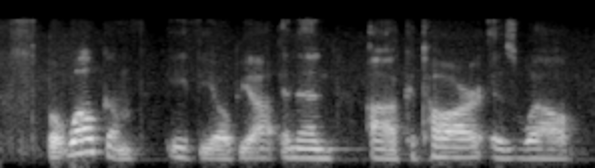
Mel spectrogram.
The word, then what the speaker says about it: Qatar: And then Qatar as well. Sorry, Qatar is ready. That's how you say it correctly, my bad.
